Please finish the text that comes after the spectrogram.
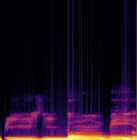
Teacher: dengung 2 harokat kasih celah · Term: Iqfa Safawi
